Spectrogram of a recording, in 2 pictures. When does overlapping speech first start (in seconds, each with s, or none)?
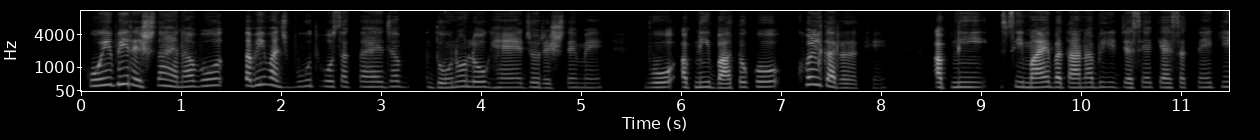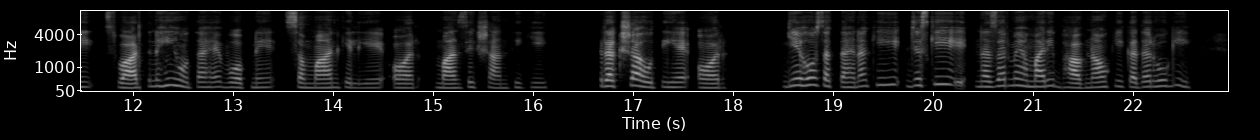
none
